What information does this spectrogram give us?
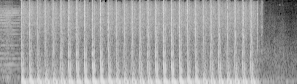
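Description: Automatic gunfire rings out in one long, loud, sustained burst of many rapid, evenly spaced shots that cuts off abruptly, leaving a brief fading tail.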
